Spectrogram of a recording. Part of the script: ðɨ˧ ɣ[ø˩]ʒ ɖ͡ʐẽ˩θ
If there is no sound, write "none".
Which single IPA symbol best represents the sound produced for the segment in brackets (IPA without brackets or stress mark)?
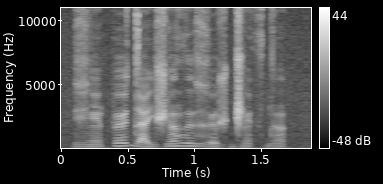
ø˩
